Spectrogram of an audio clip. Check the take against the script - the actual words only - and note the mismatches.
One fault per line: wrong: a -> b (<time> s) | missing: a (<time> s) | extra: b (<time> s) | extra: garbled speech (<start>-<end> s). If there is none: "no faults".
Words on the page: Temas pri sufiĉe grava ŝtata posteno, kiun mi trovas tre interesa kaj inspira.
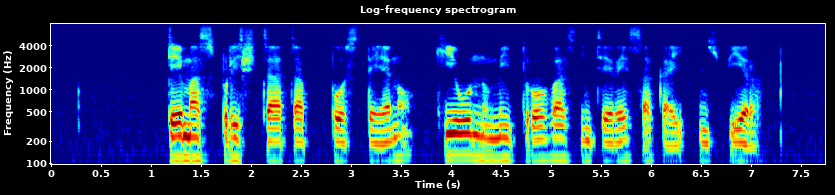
missing: sufiĉe grava (1.9 s)
missing: tre (5.3 s)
